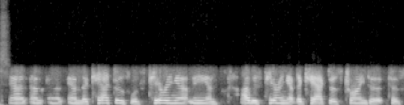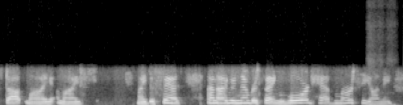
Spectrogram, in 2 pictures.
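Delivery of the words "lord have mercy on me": ordinary delivery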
